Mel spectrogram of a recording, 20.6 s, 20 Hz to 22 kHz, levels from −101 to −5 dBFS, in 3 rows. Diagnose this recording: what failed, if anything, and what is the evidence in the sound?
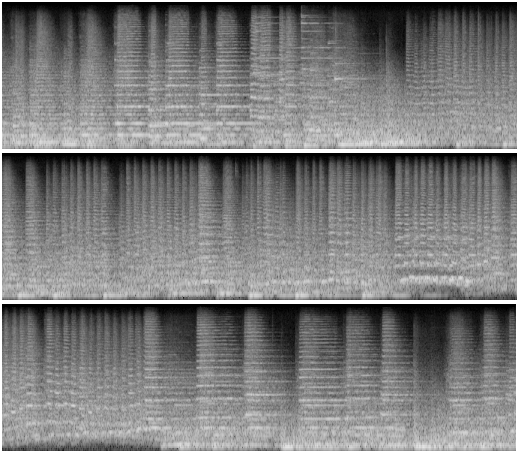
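Nothing in the recording points to a failure at any stage of the chain. No event in the sound calls for a diagnosis.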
